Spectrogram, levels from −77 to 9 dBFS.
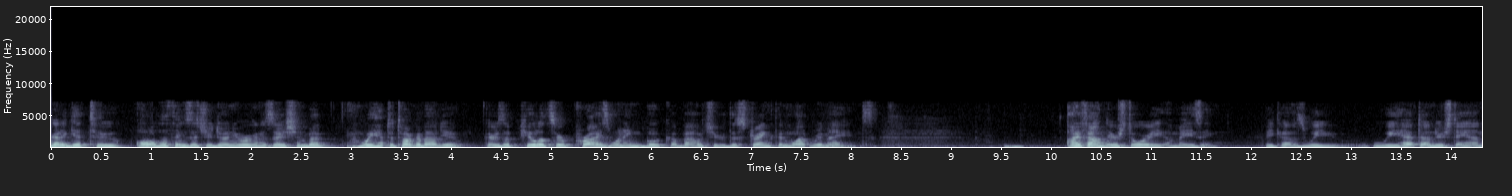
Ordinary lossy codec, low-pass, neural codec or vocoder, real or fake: AAC, 48 kbps; 7.2 kHz; none; real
